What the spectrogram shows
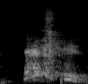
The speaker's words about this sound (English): bless you again. Gesundheit. Yeah. God bless you.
